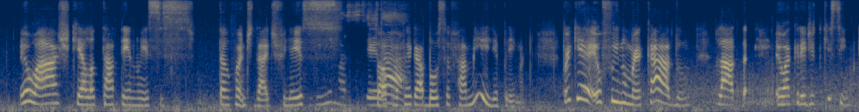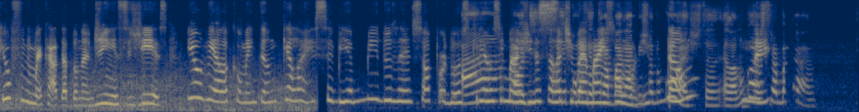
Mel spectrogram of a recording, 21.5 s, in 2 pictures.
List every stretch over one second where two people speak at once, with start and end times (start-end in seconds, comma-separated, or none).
16.5-19.3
